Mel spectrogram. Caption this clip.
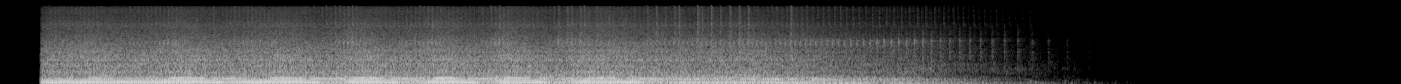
Estlack mower runs out of gas
recorded with (Studio Projects) condenser mic, mini phantom powered mixer (Behringer) and a (fostex) 4 track recorder. Location - Garage. Sound of lawnmower running out of gas.
lawnmower, engine, internal, combustion, gas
